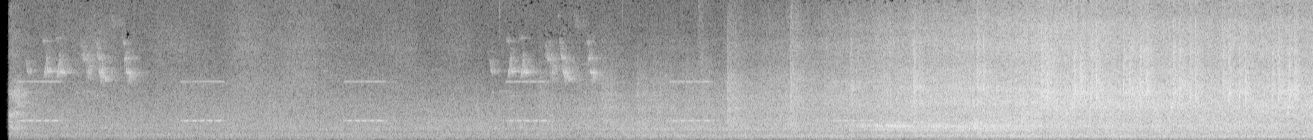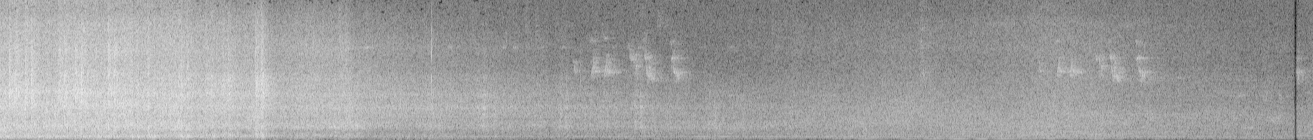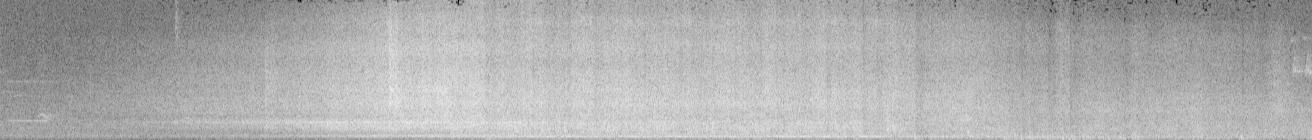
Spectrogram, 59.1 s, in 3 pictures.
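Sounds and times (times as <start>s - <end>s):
electric train passing: 0.2s - 59.0s
wheels clacking over rail joints: 9.0s - 24.0s, 26.2s - 29.7s.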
